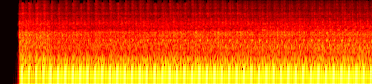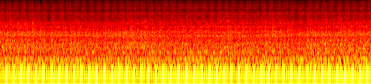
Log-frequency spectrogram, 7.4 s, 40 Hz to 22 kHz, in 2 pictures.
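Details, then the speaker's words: 2023/2024 Yamaha Grizzly EPS ATV: strong, even thumping about three times a second over a steady engine drone, an odd rhythmic slap; cause unclear, rider thinks the CVT belt sounds like it wants to jump off the pulley. "I don't know what that noise is but I don't think it's supposed to sound like that to me it sounds like that CVT belt wants to jump off the pulley crazy"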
